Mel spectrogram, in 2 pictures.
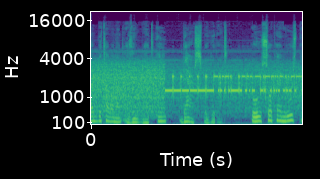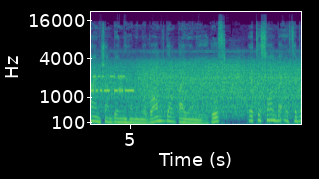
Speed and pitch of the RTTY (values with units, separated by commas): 45.45 baud, 850 Hz shift, 1700 Hz centre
